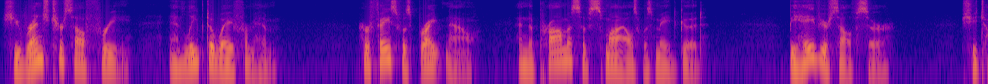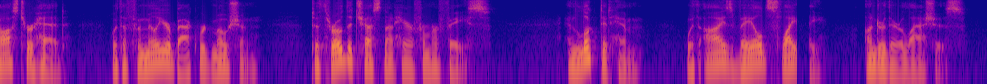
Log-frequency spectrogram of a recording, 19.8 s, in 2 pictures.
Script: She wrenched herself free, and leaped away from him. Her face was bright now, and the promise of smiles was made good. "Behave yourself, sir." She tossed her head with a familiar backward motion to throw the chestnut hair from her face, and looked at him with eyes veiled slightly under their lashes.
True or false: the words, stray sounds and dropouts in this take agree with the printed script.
false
